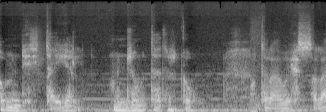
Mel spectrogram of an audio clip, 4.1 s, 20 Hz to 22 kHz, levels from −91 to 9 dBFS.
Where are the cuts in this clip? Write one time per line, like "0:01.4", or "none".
0:03.2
